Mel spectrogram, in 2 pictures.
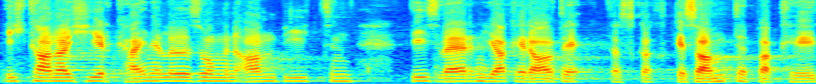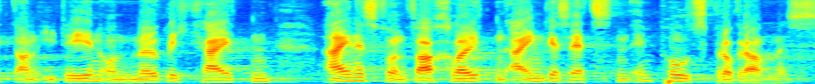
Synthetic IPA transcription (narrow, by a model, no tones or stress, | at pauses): ʔɪçkʰanɔʏçhiːɐkʰaɪnəløːzʊŋənanbiːtʰən̩ | d̥iːsvɛːʁənjaːɡeʁaːdəd̥asɡ̥əzamtəpʰakʰeːtʰa̰nideːənʊndmøːɡlɪçkʰaɪtn̩ | ʔaɪnəsfɔnfaχlɔʏtn̩ʔa̰ɪnɡəzɛt͡stn̩ɪ̰mpʰʊlspʁ̥oɡʁa̰məs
